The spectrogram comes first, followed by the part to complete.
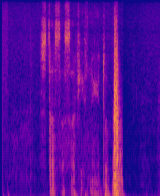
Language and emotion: Russian, neutral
